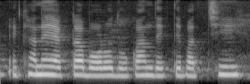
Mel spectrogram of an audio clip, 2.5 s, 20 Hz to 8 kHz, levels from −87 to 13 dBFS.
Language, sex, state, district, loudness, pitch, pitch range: Bengali, female, West Bengal, Alipurduar, -14 LUFS, 245 Hz, 230-255 Hz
